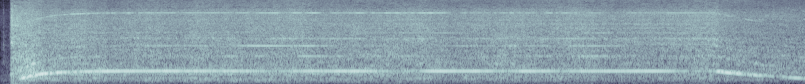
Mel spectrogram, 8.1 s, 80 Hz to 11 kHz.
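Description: Dyson DC33 upright vacuum cleaner switched on in hard-floor mode and passed over a tile floor. Its motor whines up to speed within half a second, runs steadily, and winds down with a falling whine near the end after it is switched off.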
